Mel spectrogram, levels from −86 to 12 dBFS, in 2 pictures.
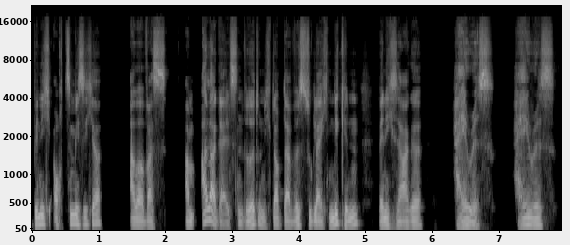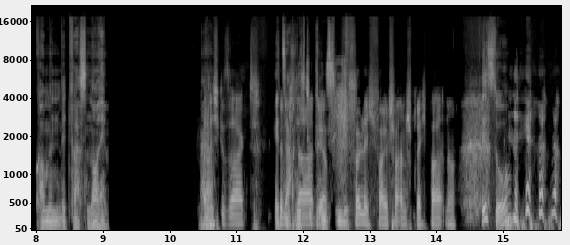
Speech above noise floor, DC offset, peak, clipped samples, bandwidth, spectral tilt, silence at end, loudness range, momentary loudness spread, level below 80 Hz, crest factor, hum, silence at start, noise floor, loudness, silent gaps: over 65 dB; under 0.1%; -8 dBFS; under 0.1%; 17.5 kHz; -4 dB/octave; 0 s; 3 LU; 8 LU; -48 dBFS; 18 dB; none; 0.05 s; under -90 dBFS; -25 LUFS; 1.10-1.43 s, 2.12-2.18 s, 6.12-6.22 s, 9.15-10.29 s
